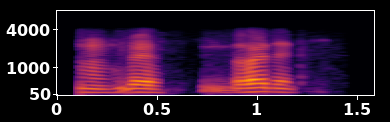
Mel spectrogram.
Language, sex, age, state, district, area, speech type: Santali, male, 30-45, West Bengal, Birbhum, rural, conversation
